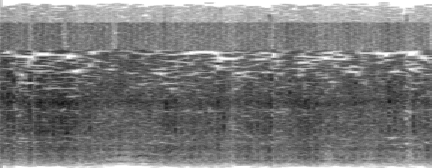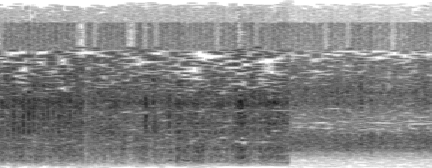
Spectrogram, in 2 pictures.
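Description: Model tram running along its track: a loud, steady rushing noise from its motor and wheels on the rails. The deeper part of the sound cuts off abruptly about six seconds in.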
